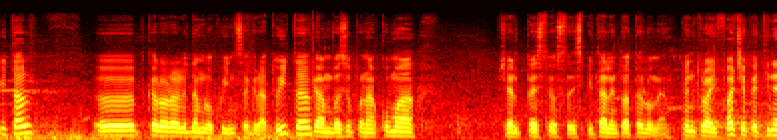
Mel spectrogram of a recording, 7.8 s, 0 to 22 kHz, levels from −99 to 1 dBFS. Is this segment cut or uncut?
cut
